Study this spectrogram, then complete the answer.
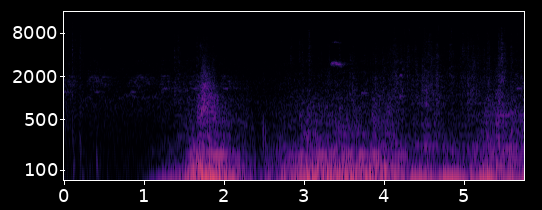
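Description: A metal dumpster scrapes across the ground.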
